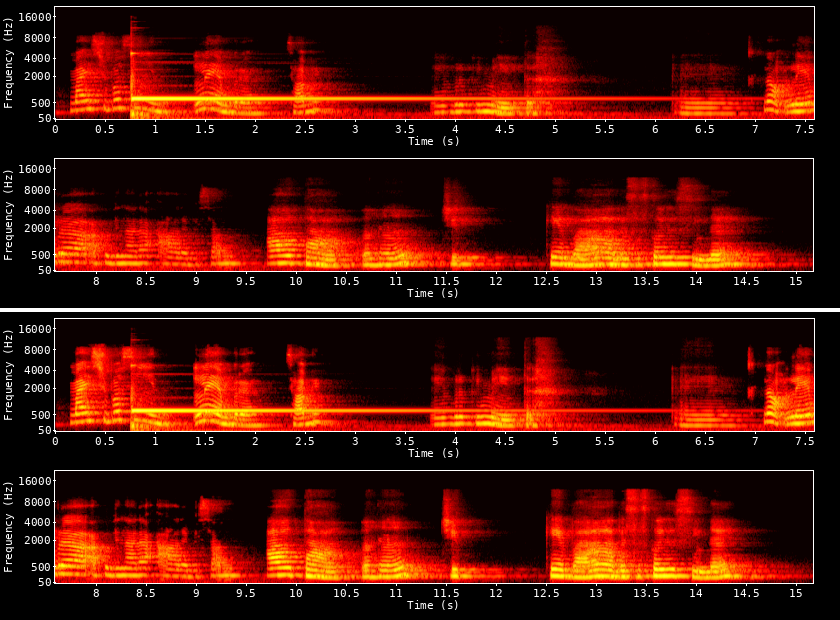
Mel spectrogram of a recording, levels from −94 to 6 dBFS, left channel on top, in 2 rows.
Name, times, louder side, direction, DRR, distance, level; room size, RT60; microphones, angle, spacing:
voice 1, 0.2-2.7 7.1-9.5 10.8-11.1, right 5 dB, 50° right, 0.5 m, -29 dB
sound 1, 0.8-4.4, left 1 dB, 20° left, 0.9 m, -22 dB
voice 2, 3.8-5.0 6.2-6.8 9.7-11.1 11.5-11.7 12.5-14.4, right 3 dB, 85° right, 0.8 m, -25 dB
17.0 x 16.5 x 2.6 m
head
